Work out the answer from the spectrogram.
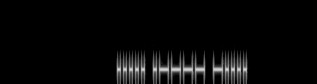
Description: Morse code, heard as a keyed tone, about 39 wpm, 700 Hz. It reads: 516
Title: Three Challenging Letter-Number Combinations 40wpm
